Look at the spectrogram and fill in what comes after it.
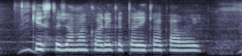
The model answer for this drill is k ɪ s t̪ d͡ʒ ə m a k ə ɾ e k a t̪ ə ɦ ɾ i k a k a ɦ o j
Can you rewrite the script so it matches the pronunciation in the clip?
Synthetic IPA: k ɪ s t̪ d͡ʒ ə m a k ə ɾ e k e t̪ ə ɾ i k a k a ɦ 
